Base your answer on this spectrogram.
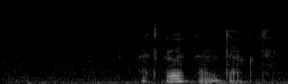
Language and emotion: Russian, sad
